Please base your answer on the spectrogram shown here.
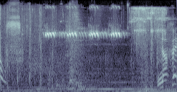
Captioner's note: crickets chirping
